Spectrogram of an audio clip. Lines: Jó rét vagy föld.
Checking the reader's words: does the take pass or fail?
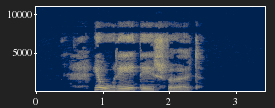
fail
